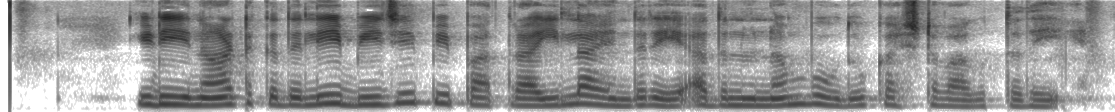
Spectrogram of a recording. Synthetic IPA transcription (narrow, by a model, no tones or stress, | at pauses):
iɽiːnaːʈɐkɐd̪ɐlːibiːd͡ʒe̞ːpipaːt̪ɾɐilːɐend̪ɐɾe̞ʔɐd̪ɐnːunɐmbuʋud̪ukɐʂʈɐʋaːɡut̪ːɐd̪e̞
